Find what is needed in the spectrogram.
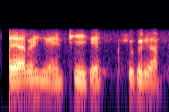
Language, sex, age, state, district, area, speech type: Urdu, male, 30-45, Uttar Pradesh, Muzaffarnagar, urban, conversation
